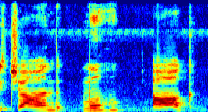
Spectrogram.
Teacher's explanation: अनुनासिक इसका उच्चारण नाक और मुंह दोनों से होता है इसको चंद्र बिंदु भी कहते हैं इस का चिन्ह होता है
